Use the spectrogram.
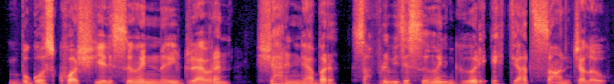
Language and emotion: Kashmiri, happy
